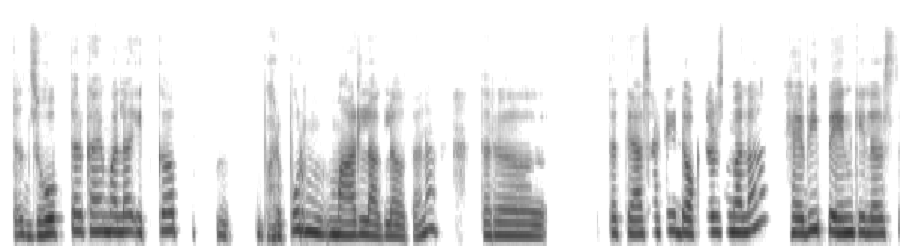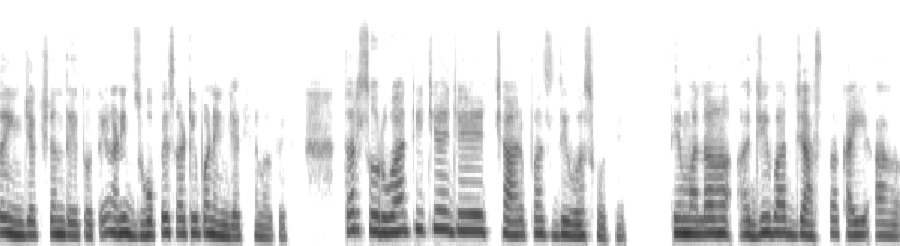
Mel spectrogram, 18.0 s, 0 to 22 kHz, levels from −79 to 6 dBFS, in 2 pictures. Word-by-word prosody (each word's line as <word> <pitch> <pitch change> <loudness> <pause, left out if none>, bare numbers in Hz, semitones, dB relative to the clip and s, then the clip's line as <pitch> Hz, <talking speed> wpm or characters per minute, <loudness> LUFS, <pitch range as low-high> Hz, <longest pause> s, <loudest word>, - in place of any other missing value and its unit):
तर 210 - -3
झोप 220 +5 +3
तर 270 -1 +1
काय, 260 0 0
मला 260 0 +3
इतकं 260 +3 -2 0.5
अ, - - -5 0.4
भरपूर 190 +12 -1 0.3
मार 205 0 +4
लागला 190 -3 +1
होता 170 0 -5
ना. 250 +7 -1 0.5
तर 205 0 -2
अ, 195 -2 0 0.7
तर 235 - 0
त्यासाठी 235 +3 -2
डॉक्टर्स 240 +2 0
मला 245 +2 +4 0.4
हेवी 235 +4 +4
पेन 240 -2 +7
किलर्सचं 230 0 -1
इंजेक्शन 210 -1 +1
देत 200 -1 -4
होते. 195 +4 -7
आणि 230 +1 +5
झोपेसाठी 225 +4 -2
पण 230 -1 +3
इंजेक्शन 175 -1 -2
होते. 160 0 -11 0.6
तर 280 +2 -2
सुरुवातीचे 265 +3 +1
जे 265 -1 +1 0.2
4-5 215 0 -2
दिवस 195 -3 0
होते, 165 -1 -9 0.5
ते 230 - +3
मला 225 0 +4 0.3
अजिबात 230 +1 +1
जास्त 200 +1 -3
काही 210 0 -2
अ, 195 0 -6
225 Hz, 135 wpm, -23 LUFS, 200-245 Hz, 0.7 s, पेन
